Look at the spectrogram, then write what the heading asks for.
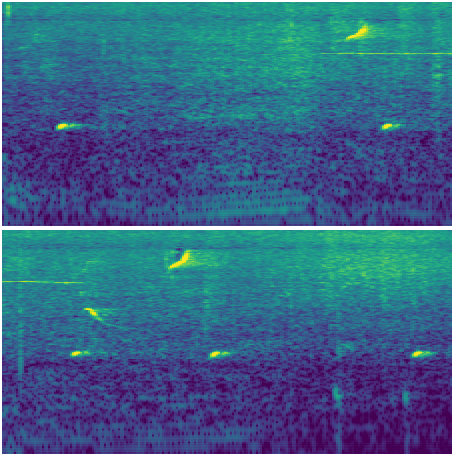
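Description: Faint bird calls: a short note repeated roughly once a second, with a few higher sweeping notes in between.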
